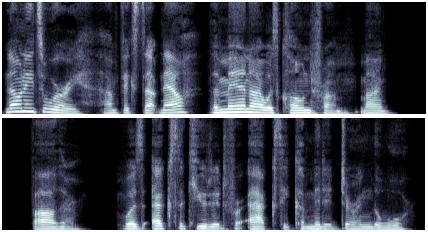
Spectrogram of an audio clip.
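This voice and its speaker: A composed, tactical female officer from a sci-fi video game, as a woman voices her. She talks in a low register, measured and matter-of-fact. The sound is dry and close. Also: no room sound, lightly acted. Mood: calm. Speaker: game character. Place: recording studio.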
